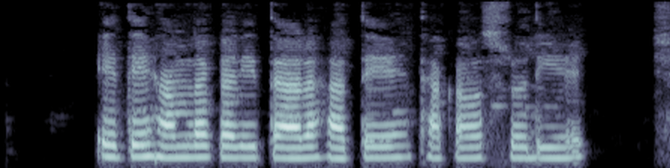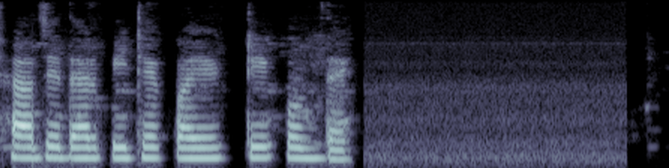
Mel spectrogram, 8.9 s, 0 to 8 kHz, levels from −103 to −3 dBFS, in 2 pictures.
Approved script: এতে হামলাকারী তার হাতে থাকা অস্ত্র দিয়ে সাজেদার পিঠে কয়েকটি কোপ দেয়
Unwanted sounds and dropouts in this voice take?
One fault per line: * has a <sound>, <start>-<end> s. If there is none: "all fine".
all fine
